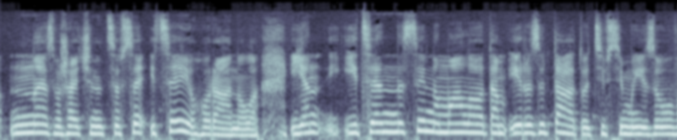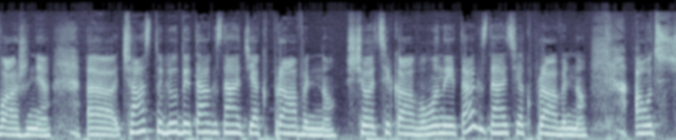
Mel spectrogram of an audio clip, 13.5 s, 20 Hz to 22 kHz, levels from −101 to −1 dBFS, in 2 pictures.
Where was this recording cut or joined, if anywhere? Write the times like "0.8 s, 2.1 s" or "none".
none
